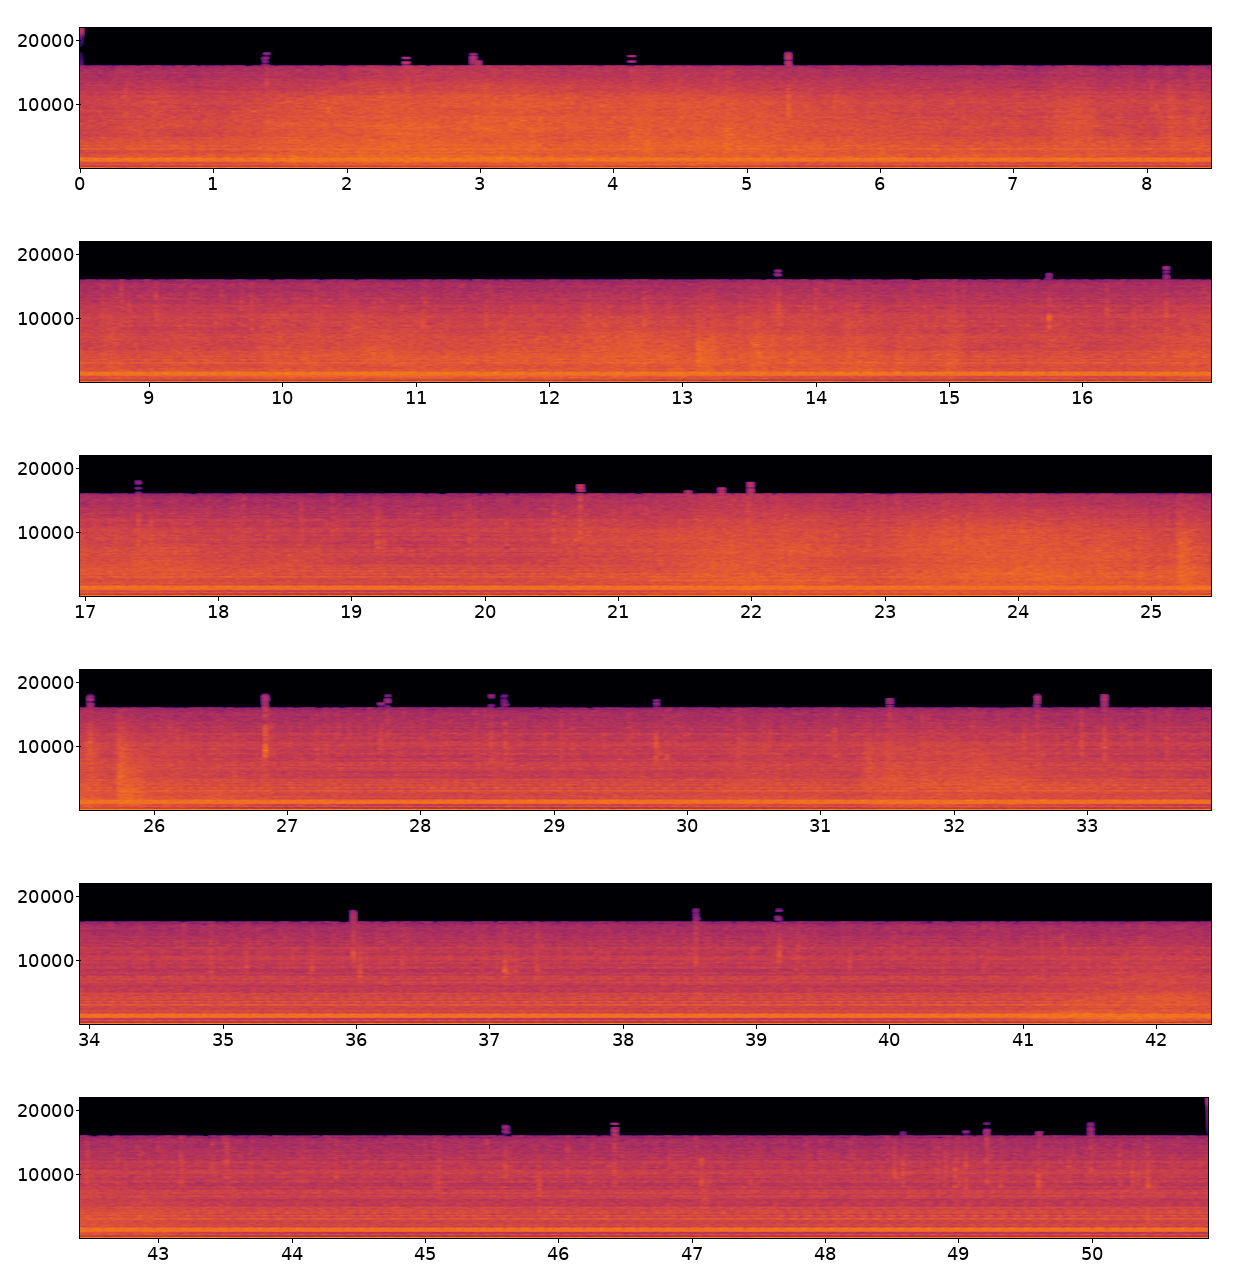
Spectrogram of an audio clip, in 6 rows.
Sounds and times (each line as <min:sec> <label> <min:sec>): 0:00.0 Traffic passing by 0:35.1
0:00.0 LED signal board hum 0:50.8
0:38.1 Traffic passing by 0:47.2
